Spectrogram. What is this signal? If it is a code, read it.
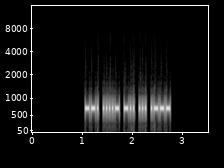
Morse code, heard as a keyed tone, about 37 wpm, 700 Hz. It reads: G4DSJ
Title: DXCC-100 Call Signs - 5 Characters - 40wpm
